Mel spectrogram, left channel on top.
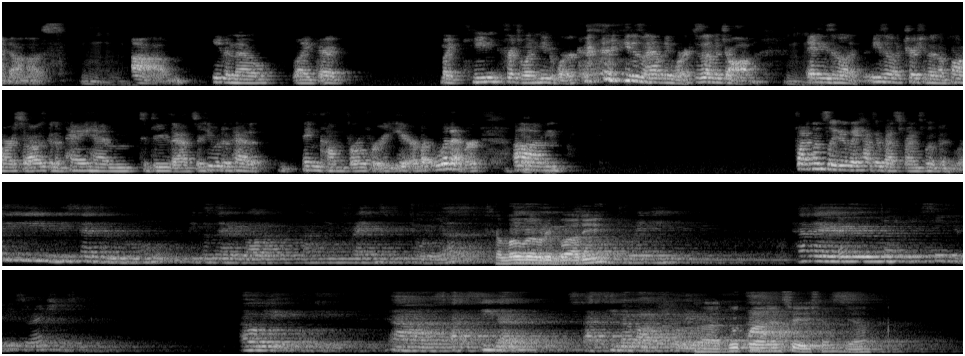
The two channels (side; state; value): both; different; correlation 0.00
